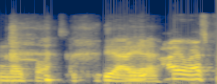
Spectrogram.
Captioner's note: chuckles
